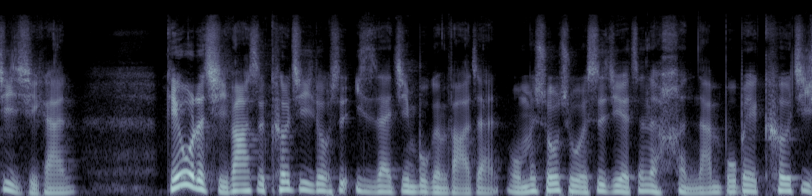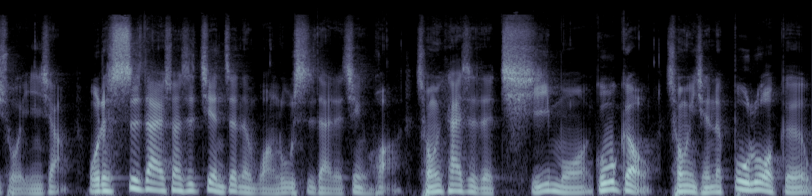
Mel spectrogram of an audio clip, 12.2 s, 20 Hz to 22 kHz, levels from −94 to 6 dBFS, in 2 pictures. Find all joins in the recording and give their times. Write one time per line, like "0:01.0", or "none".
0:06.7
0:09.1
0:10.5
0:11.0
